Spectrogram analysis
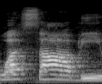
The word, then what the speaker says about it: Wasa-Be: This is called Wasa-Be with you. So, like wasabi, but it's spelled W-A-S-A-B-E.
